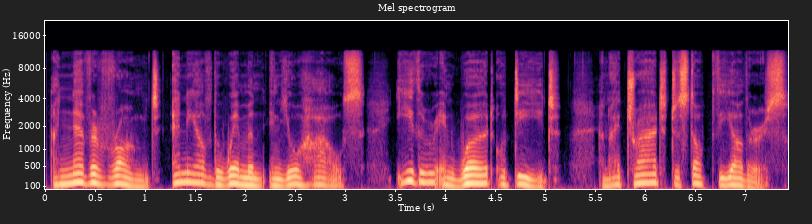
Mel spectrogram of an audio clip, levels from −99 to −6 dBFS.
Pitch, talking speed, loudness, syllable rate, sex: 130 Hz, 175 wpm, -19 LUFS, 4.5 syllables/s, male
